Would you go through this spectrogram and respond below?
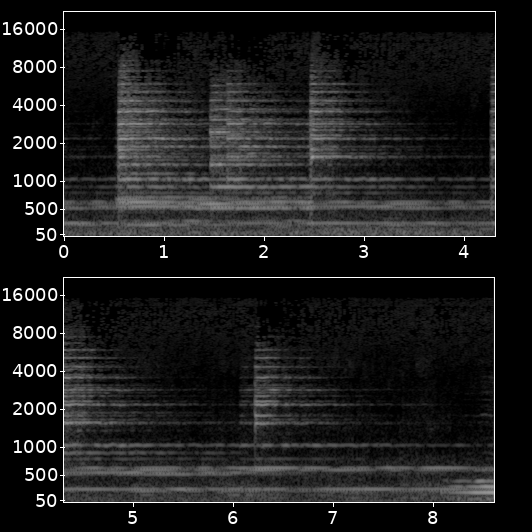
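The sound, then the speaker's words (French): Church bells ring out in a steady, irregular peal, five strong strikes with long shimmering overtones that hang and overlap, with no voices present. “J'ai bien évidemment attendu la trêve pascale pour écouter son de cloche, et pour en savoir plus, sur celles qu'on surnomme parfois les Dames de Bronze.”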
